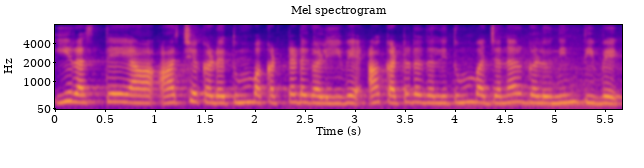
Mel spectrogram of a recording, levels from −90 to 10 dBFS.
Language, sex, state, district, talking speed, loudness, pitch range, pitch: Kannada, female, Karnataka, Dakshina Kannada, 115 wpm, -18 LUFS, 245-270 Hz, 255 Hz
